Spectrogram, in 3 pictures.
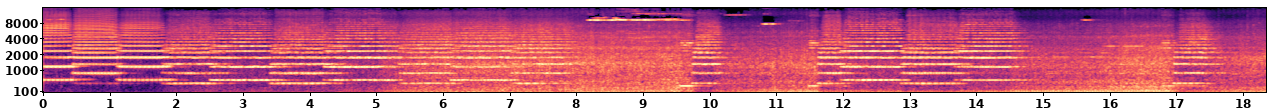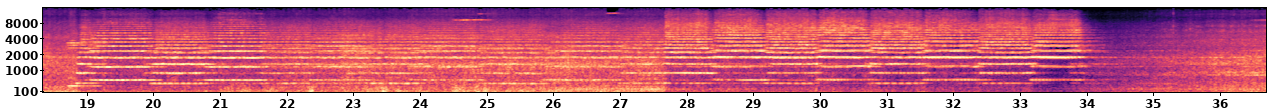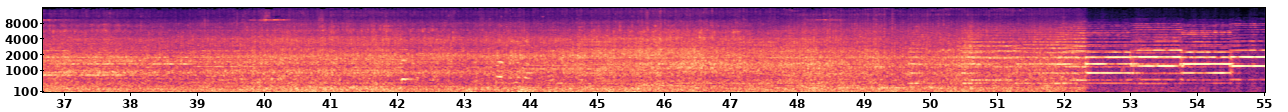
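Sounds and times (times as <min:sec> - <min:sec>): two-tone sirens: 0:00.0 - 0:35.0, 0:36.0 - 0:48.4, 0:49.3 - 0:55.0
truck engine running: 0:04.9 - 0:30.5, 0:34.6 - 0:52.2.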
